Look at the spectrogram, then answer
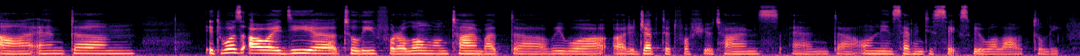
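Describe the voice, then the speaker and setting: A woman with a Russian accent, at a moderate pace. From Ukraine, Lviv. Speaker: oral history interviewee. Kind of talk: oral history interview. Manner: halting, many fillers.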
